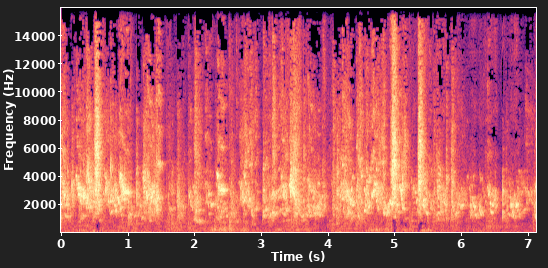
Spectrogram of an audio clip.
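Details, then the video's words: Parakeets chirping in a busy, overlapping chorus of harsh squawks and bright chirps, bursts coming several times a second with no steady rhythm, filling the upper range throughout. "Parakeets Chirping Sounds"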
